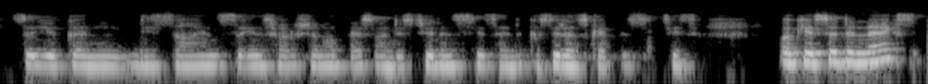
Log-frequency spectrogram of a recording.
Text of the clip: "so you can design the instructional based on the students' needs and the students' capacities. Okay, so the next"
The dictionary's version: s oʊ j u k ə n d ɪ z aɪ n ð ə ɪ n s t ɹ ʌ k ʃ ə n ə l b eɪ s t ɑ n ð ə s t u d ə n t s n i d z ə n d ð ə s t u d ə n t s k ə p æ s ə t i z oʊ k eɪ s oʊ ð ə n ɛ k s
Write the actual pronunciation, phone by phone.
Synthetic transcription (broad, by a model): s oʊ j u k ə n d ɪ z aɪ n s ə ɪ n s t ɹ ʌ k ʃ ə n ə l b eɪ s ɑ n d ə s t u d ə n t s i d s ə n d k s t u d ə n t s k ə p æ s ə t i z oʊ k eɪ s oʊ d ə n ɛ k s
